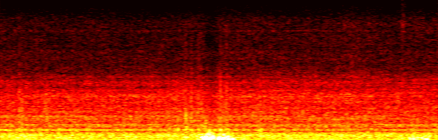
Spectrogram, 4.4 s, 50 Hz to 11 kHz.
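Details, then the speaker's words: Honda Beat FI scooter after O2 sensor fix, riding at light throttle: steady even note with wind rush, no RPM dips or stumbling that occurred before at low speed in rain. "ada penurunan RPM , tidak ada lagi gejala tersendat."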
